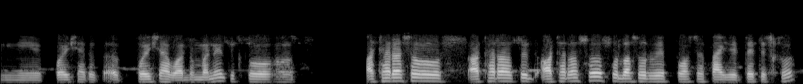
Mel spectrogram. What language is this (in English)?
Nepali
